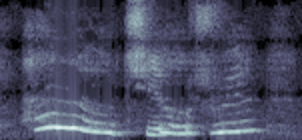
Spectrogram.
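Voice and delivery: sweet, very high voice. Reading a story aloud, someone greets the children in a sweet voice. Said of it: "someone said in a sweet voice".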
